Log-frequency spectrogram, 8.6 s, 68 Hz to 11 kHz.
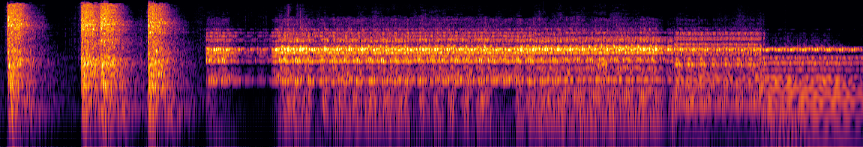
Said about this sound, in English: Following that exchange of shots, Roger Prescott died. And his gambling partner, Killer Evans, who'd been quicker at the draw, served 6 years in prison.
